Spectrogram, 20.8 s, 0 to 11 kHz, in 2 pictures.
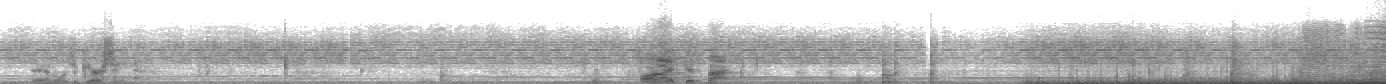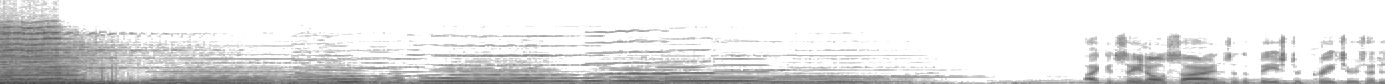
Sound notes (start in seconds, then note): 7.5 flames whooshing; 7.6 menacing orchestral accent; 12.3 pleasant orchestral music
